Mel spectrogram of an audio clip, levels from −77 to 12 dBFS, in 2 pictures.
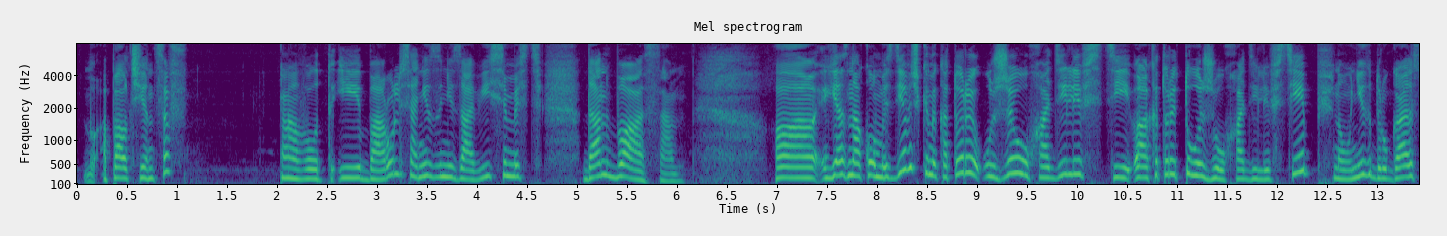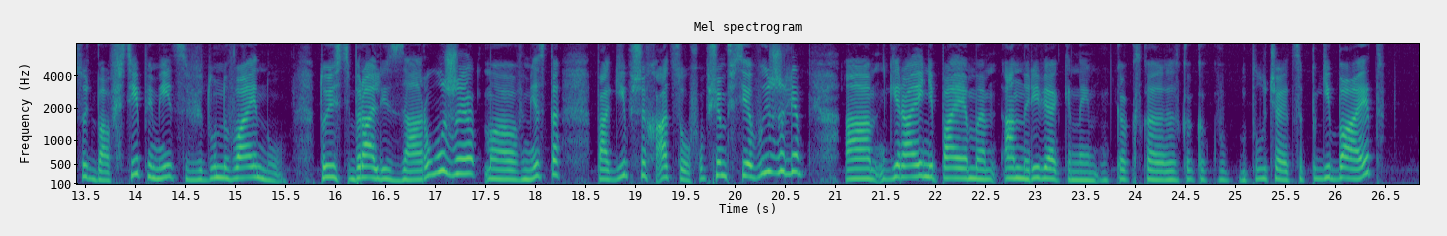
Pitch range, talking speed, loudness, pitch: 195-250 Hz, 120 wpm, -16 LUFS, 215 Hz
